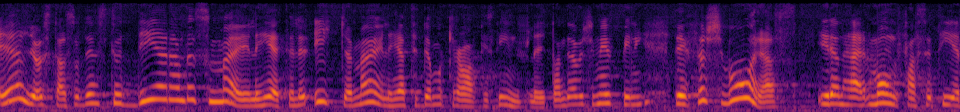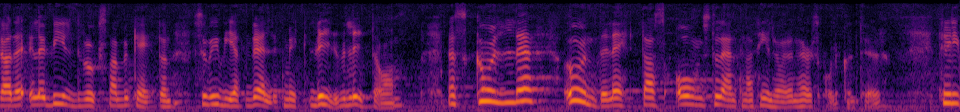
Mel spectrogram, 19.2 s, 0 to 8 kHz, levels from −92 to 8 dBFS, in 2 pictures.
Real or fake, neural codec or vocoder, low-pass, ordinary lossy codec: fake; codec, 16 kHz, 4 kbps, X-Codec, HuBERT features, trained on balanced general audio; 7.2 kHz; none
